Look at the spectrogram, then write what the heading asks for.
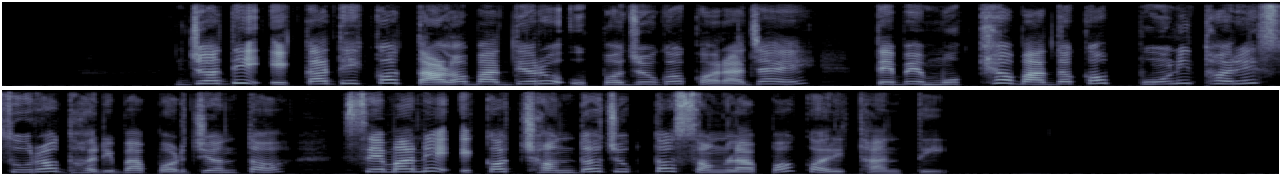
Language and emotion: Odia, neutral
